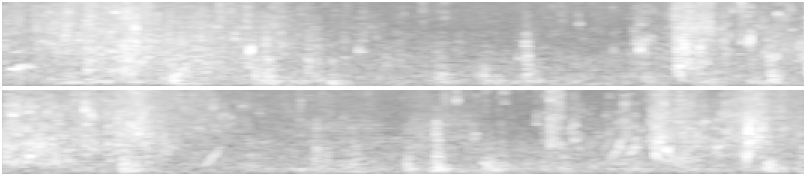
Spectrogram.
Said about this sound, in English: If we're not all talking, which some do, some don't, you can hear the oars against the water, and it's that nice sort of lap-lap sound.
